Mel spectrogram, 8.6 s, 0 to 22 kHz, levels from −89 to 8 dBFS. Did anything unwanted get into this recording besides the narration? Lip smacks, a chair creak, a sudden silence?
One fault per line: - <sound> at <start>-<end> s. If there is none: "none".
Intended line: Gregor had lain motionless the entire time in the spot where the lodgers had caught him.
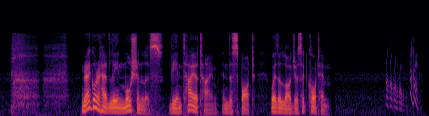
- breath at 0.2-1.4 s
- chirp at 7.7-8.4 s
